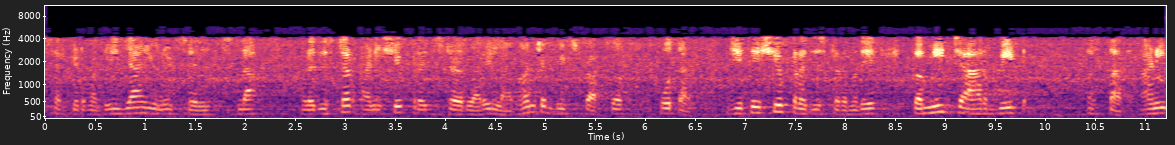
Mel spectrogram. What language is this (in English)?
Marathi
